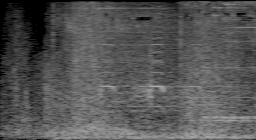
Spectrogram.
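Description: A cartoonish goose honks twice in the MTG Arena card game as the Gilded Goose card is cast, short nasal calls over mechanical clicking and whirring game effects, with no talking.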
